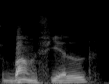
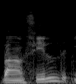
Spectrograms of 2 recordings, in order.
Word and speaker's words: Banfield: Sí, en uno de los suburbios de Buenos Aires, que nosotros pronunciamos Banfield, pero que tiene un nombre inglés, Banfield, y ese nombre inglés corresponde a uno de los muchos ingenieros ingleses que construyeron el sistema ferroviario argentino.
